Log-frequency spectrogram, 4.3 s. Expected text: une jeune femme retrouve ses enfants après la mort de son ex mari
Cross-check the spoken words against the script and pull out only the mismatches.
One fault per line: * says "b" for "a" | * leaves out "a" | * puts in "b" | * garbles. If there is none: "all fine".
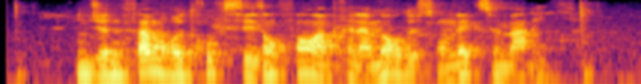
all fine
